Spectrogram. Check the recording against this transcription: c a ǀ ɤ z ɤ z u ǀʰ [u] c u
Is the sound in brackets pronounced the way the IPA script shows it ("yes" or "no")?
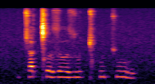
yes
